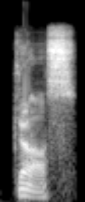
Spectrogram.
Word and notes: dross: British English

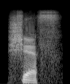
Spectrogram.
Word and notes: chef: British English

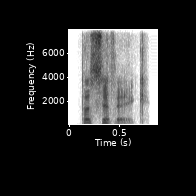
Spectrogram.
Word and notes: pacific: British English

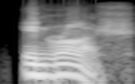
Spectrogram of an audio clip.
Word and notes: inrush: American English

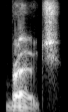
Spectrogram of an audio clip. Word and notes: broach: British English

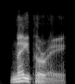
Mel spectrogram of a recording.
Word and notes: napery: British English

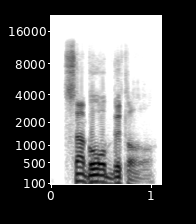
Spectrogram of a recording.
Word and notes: suborbital: British English

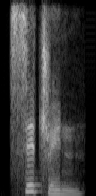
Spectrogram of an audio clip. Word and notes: citrin: Indian

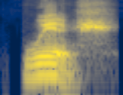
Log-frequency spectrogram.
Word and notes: wish: American English

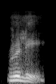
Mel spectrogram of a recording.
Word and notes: Riley: Indian

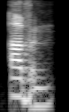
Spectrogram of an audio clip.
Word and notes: oven: Indian

